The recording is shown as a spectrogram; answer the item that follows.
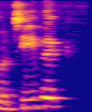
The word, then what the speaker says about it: Motivik: It's pronounced Motivik. No big deal. A lot of people call it Motivik, which is a cool name too.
